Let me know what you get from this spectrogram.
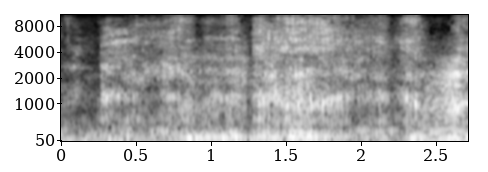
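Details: Energetic bulldog ready for playtime, wrestling with a man: low rumbling growls and grumbles in steady bursts, rising and falling for nearly three seconds, with a man's voice and scuffling around it.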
